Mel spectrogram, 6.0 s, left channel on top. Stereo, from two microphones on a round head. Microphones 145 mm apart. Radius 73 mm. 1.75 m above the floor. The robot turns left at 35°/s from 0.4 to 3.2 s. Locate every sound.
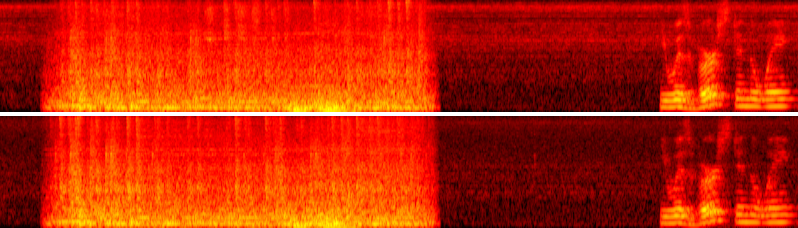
2.2 s breathing: 20° left (ahead or behind), 1.0 m; by 2.8 s 25° left (ahead or behind), 1.0 m
5.0 s a man speaking: 55° left (ahead or behind), 0.6 m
